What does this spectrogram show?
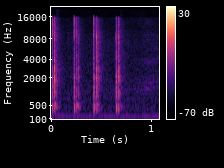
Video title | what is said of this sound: Boxshredding my illicitly early AOTP Deluxes bwahaha - April 14 2025 | This whole thing feels really just cheap and hollow. It's like it's got just a ton of empty space inside of it.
